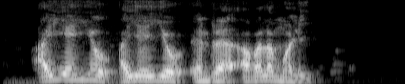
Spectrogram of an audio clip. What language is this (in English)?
Tamil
